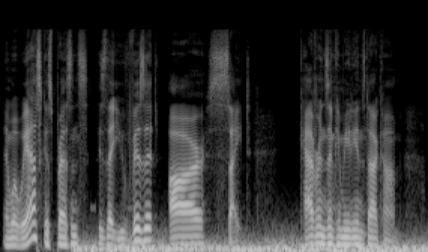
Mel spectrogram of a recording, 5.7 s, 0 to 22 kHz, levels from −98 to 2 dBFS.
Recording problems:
low rumble; faint; from 1 s on; 20 dB below the speech

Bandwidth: 13.5 kHz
